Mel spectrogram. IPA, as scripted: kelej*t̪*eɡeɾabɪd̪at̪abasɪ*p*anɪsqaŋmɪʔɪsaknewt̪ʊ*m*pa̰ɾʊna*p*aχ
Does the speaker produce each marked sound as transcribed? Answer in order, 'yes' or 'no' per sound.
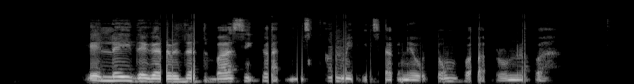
no, no, yes, yes

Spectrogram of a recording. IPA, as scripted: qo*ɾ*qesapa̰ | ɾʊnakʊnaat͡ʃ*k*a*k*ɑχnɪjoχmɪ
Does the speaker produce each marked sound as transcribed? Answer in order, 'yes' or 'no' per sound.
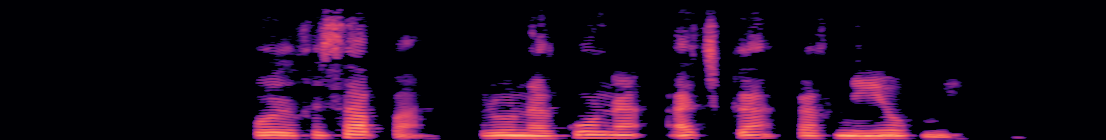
no, yes, yes

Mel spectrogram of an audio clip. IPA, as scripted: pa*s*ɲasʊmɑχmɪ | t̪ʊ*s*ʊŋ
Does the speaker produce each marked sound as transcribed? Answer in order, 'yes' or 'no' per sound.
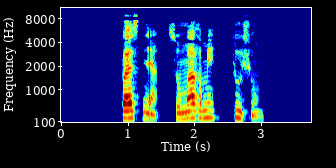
yes, no

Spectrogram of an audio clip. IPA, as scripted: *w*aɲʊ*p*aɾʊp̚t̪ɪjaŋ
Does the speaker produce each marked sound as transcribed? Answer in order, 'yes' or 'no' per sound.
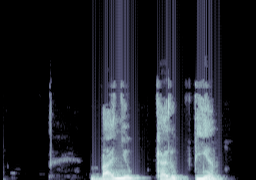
no, no

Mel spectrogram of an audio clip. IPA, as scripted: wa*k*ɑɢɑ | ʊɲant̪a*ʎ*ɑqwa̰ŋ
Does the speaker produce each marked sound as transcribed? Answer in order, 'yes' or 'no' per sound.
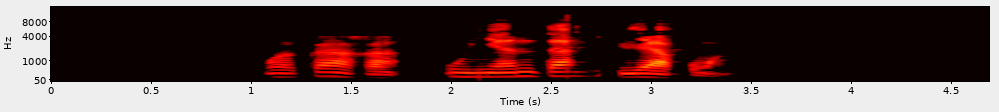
yes, yes

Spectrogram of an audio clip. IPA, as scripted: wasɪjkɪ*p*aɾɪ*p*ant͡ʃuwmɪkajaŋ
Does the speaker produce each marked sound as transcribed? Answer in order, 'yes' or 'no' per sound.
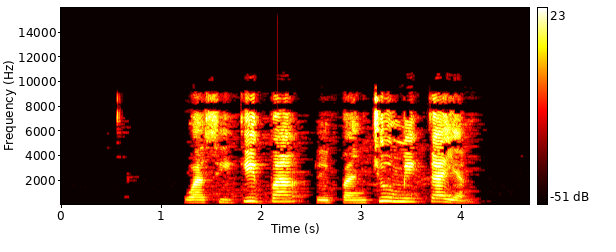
yes, yes

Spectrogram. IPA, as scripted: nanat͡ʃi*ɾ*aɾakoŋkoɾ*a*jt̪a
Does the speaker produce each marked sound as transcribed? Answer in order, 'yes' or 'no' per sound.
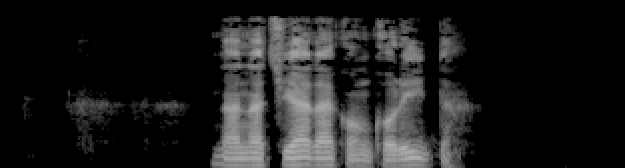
no, no

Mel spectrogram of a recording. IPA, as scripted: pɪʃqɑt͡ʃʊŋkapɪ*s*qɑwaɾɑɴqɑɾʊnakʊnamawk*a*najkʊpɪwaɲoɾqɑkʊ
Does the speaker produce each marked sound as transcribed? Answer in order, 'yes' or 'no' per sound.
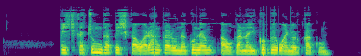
no, yes

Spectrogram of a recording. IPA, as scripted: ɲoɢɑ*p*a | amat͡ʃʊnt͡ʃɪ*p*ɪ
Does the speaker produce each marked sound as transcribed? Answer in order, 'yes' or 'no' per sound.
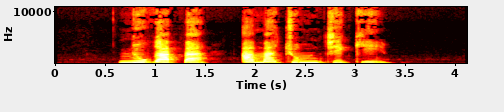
yes, no

